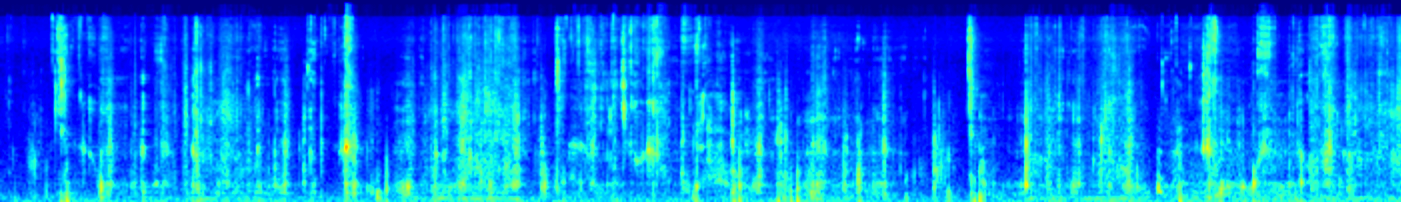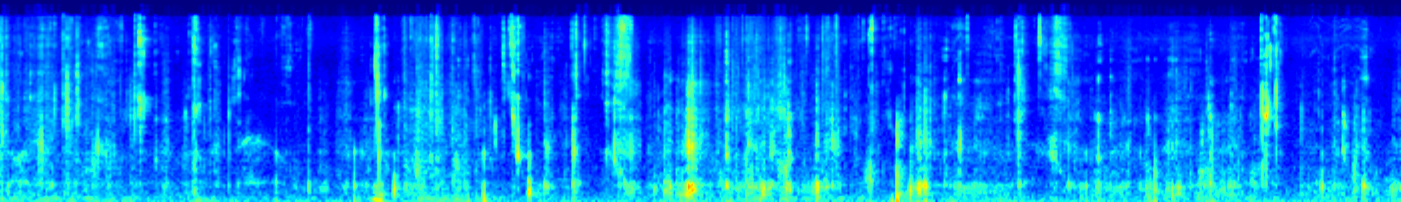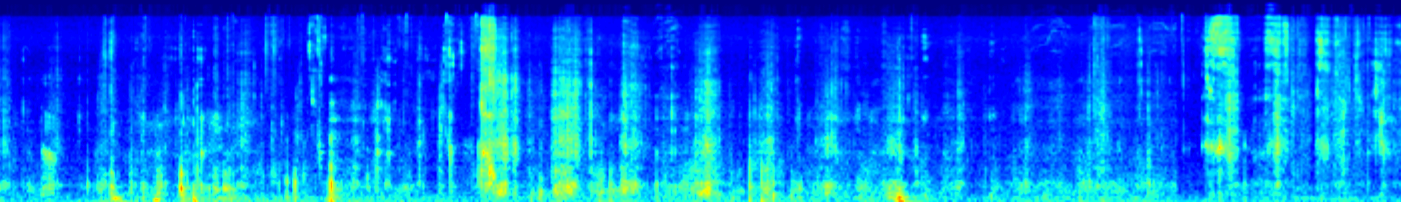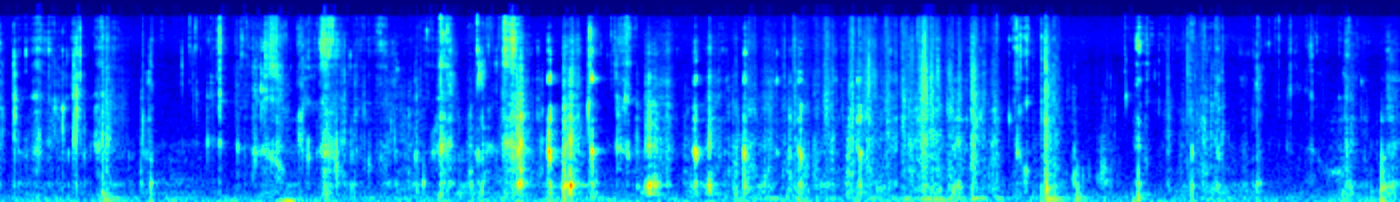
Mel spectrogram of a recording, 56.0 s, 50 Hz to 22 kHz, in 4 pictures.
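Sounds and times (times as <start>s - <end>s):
chewing crunchy food: 0.0s - 56.0s.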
